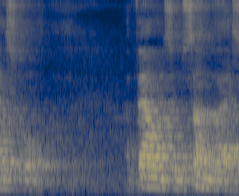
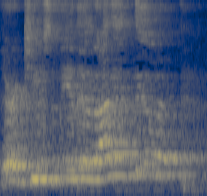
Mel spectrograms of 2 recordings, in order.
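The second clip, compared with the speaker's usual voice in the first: put-on high, pleading teen voice; mock whimpering complaint; whiny kid; 9 semitones higher than usual. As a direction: whine to dad that they're picking on you. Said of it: "I'm just telling Dad".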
